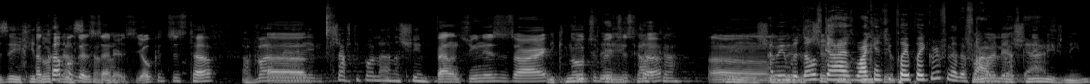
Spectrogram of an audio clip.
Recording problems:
voice in the background; loud; throughout; 6 dB below the speech

